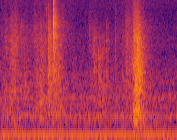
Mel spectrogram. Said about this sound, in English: My dog is shredding paper, and I was letting him, but then it just got louder and louder.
